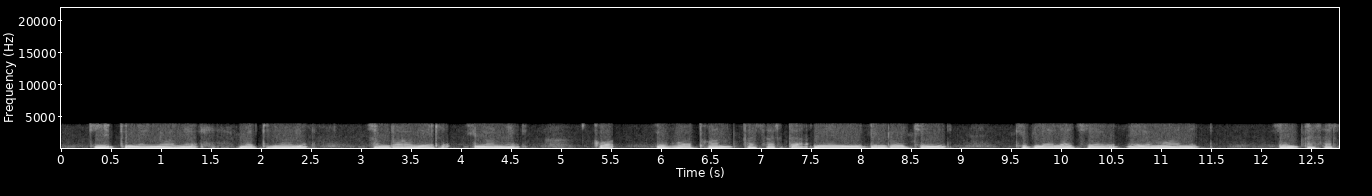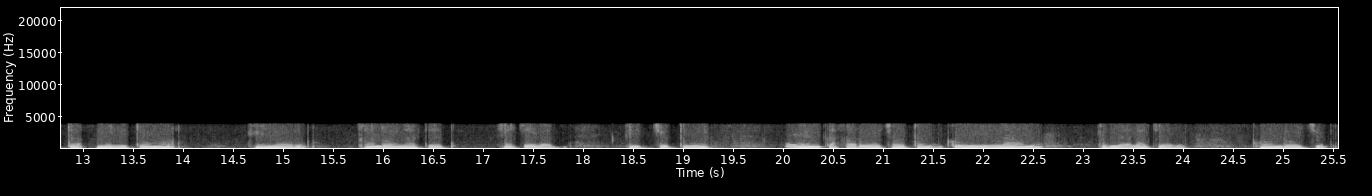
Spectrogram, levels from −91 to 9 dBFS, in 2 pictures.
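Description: Across the whole recording, the gain appears to be set far too high for the microphone, with a fast limiter or compressor likely clamping it back down on every loud sound. This produces gain pumping, with the level swinging by roughly 10 dB. Loud and quiet passages sit unnaturally close in level, so the speech sounds squashed.

Also throughout, the call has passed through tandem speech coding, being decoded and re-encoded at each network boundary so that every coder worked on the previous one's damage. The roughness fits a chain running from a low-rate AMR-NB coder, through G.711, into G.726 at 32 kbit/s. This means two lossy speech codecs in a row. Nothing reaches above 3.8 kHz, so the speech is muffled, and it carries a grainy, warbling texture that is harsher than either link would produce alone.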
